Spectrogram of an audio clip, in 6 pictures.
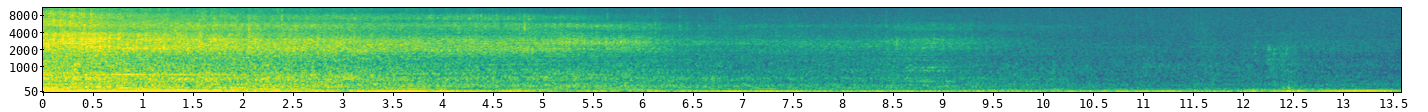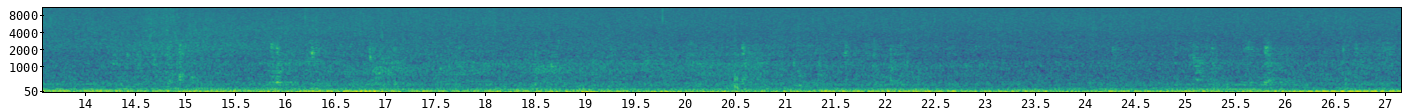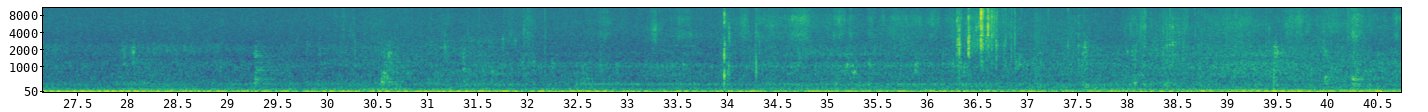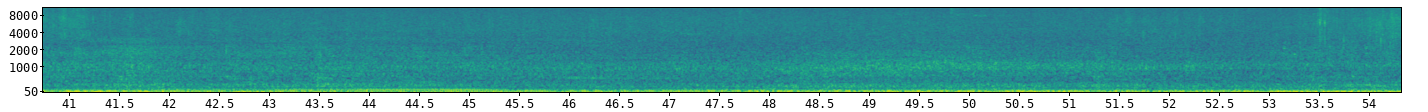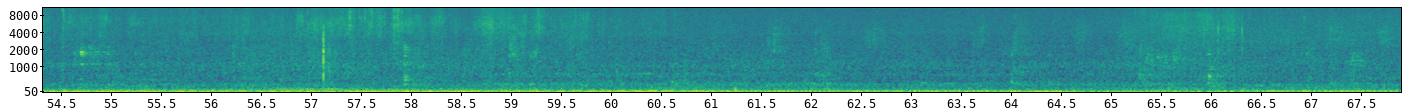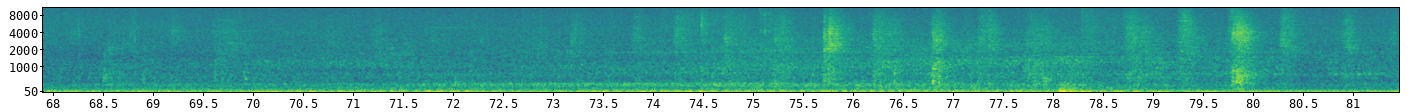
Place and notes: Grožnjan, Croatia - situation with two cats
two cats, one of them silent, walk, cars and toot, passer by, trash can, dry leaves
28 December 2012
